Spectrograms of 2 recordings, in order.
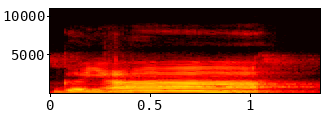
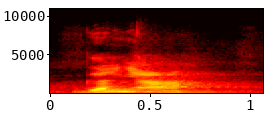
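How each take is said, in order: First: Ganhar called with the final NHAR drawn out; calling out. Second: Said in the usual way. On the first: Shown as a demonstration. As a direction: hold the last syllable of ganhar like a call. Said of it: "tiveram a sua tonicidade". (chamando ganhar, com a última sílaba alongada) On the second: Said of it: "na última sílaba".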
